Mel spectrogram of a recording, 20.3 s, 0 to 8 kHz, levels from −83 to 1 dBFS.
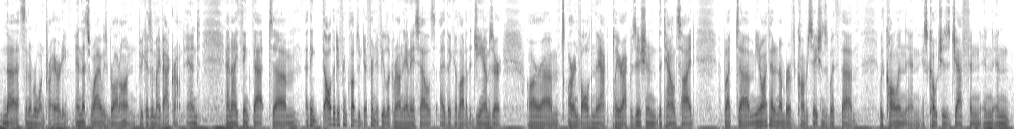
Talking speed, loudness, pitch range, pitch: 230 wpm, -34 LUFS, 75-85 Hz, 80 Hz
